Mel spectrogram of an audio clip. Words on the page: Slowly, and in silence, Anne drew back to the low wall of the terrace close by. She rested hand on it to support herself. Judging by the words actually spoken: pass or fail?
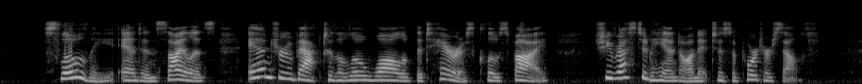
pass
